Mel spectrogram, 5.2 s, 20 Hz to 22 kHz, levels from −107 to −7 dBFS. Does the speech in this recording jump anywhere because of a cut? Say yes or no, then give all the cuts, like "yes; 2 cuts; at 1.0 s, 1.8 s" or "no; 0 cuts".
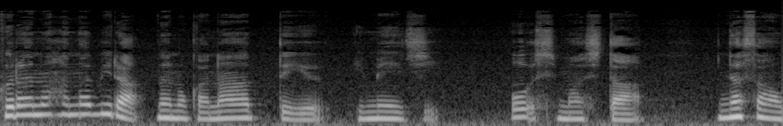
yes; 1 cut; at 1.0 s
